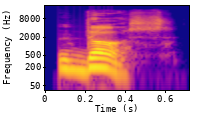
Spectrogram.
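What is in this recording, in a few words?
"dos", Spanish, female; mekanta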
